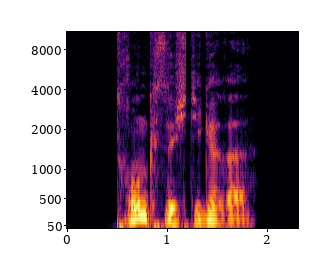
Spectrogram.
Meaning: inflection of trunksüchtig: 1. strong/mixed nominative/accusative feminine singular comparative degree 2. strong nominative/accusative plural comparative degree
- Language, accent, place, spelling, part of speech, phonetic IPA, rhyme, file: German, Germany, Berlin, trunksüchtigere, adjective, [ˈtʁʊŋkˌzʏçtɪɡəʁə], -ʊŋkzʏçtɪɡəʁə, De-trunksüchtigere.ogg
